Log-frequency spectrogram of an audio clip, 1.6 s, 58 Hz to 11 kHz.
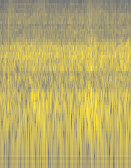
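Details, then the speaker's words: Toyota 4Runner on a lift, wheels spinning, stethoscope on the rear differential and pinion: even, steady hum with no growl, whine or knock, so the diff is normal; the growl is from the right rear axle bearing. "if I go with a stethoscope here, it sounds normal. You don't hear anything abnormal. If I go here, which is the pinion, it sounds normal."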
